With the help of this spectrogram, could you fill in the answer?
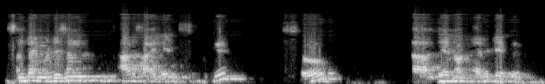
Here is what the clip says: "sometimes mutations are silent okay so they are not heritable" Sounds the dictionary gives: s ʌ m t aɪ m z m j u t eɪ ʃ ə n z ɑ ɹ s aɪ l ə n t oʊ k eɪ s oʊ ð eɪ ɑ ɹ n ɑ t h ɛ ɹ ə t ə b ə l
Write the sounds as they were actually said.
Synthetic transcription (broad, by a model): s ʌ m t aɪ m m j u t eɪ s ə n ɑ ɹ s aɪ l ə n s oʊ k eɪ s oʊ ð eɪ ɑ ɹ n ɑ t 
